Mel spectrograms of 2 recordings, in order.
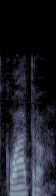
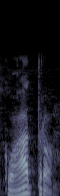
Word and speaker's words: cuatro: squat the rule is you pronounce the first a then pronounce the second a without closing your throat as in so qua becomes qua and cuatro becomes cuatro then you as english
